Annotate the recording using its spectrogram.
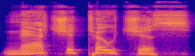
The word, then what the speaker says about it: Natchitoches: It is N A T C H I T O C H E S. Natchitoches is what you will probably pronounce it as. It's actually called Natchitoches.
